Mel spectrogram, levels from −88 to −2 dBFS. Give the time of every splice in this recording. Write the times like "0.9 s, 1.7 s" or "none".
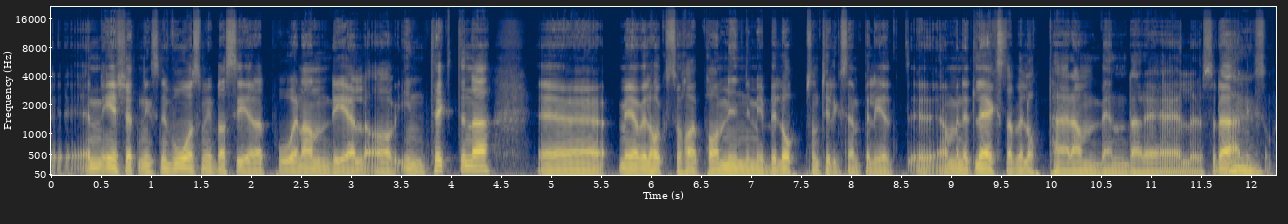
none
